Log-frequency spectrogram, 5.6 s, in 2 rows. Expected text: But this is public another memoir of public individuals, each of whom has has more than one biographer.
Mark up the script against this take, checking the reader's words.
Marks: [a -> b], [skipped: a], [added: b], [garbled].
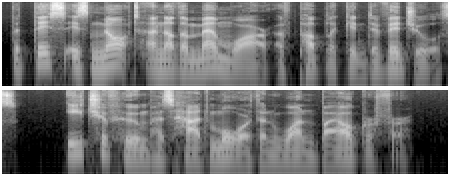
But this is [public -> not] another memoir of public individuals, each of whom has [has -> had] more than one biographer.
